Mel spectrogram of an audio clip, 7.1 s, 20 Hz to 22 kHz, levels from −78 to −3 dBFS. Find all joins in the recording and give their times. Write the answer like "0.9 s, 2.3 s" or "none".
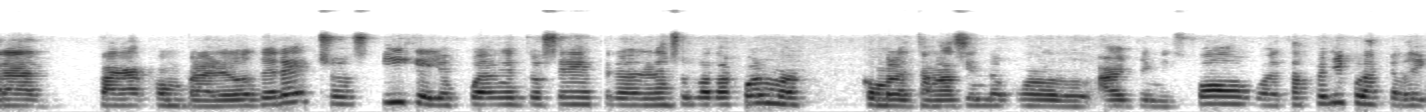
none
